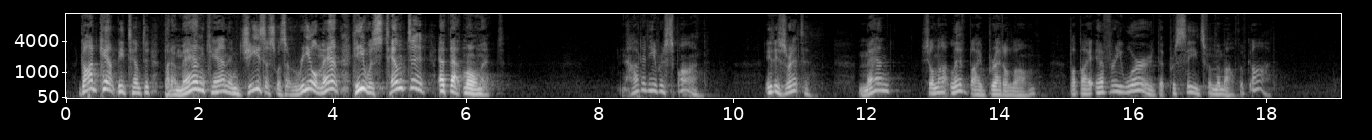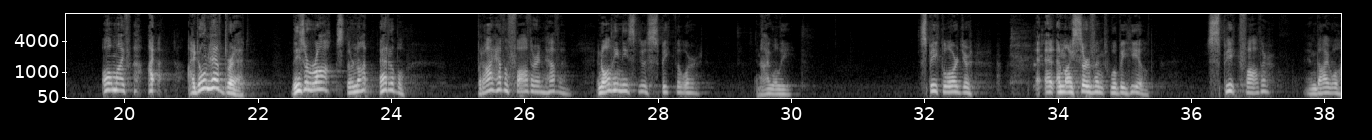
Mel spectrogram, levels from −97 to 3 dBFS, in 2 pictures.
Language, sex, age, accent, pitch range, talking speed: English, male, 50-69, American, 155-225 Hz, 145 wpm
